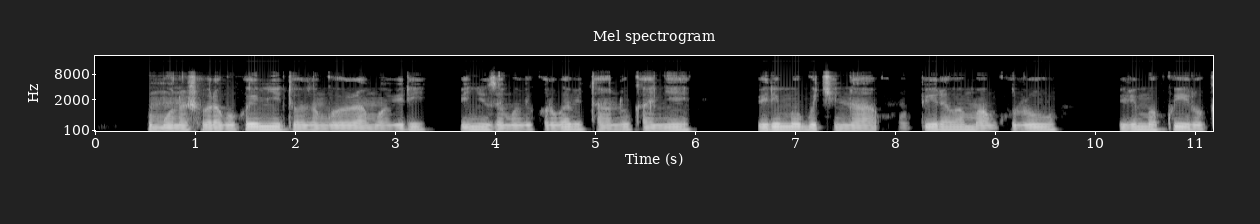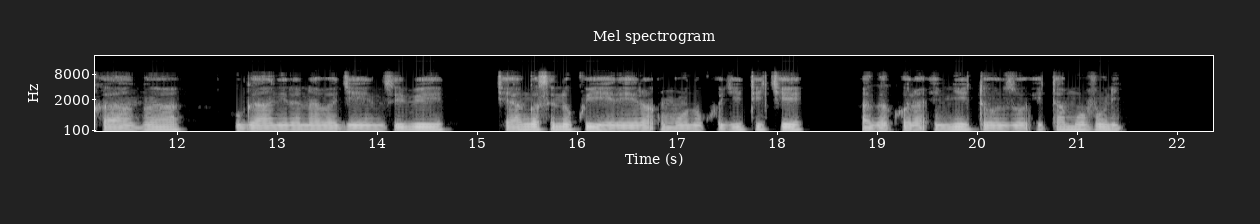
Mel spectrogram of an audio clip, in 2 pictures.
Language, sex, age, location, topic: Kinyarwanda, male, 18-24, Kigali, health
